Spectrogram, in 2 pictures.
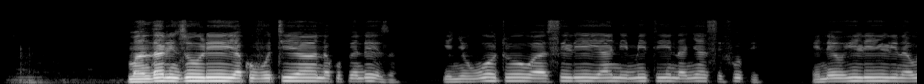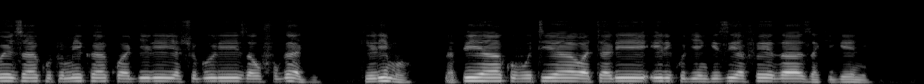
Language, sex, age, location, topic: Swahili, male, 25-35, Dar es Salaam, agriculture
